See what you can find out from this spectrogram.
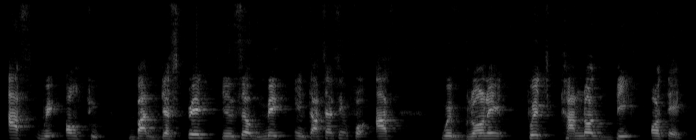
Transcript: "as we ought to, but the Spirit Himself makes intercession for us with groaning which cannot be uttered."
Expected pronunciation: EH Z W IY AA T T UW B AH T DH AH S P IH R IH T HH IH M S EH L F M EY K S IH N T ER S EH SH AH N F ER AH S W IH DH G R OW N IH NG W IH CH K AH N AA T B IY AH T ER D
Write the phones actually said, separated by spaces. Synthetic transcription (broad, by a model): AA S W IY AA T T UW B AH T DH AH S P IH R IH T HH IH M S EH L F M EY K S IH N T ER S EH S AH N F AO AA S W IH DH G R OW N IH W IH CH K AH N AA T B IY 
